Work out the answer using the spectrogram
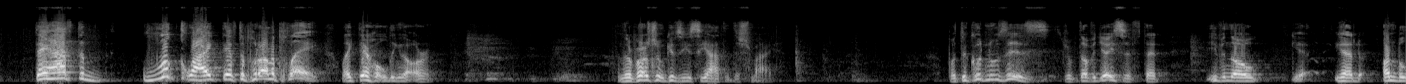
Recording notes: Shiur recorded in Yeshivas Ohr Reuven, Monsey, NY.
